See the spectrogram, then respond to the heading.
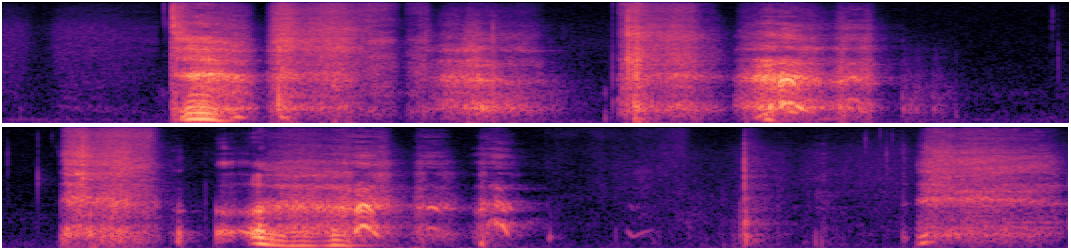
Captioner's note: more uncontrollable tears of pain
